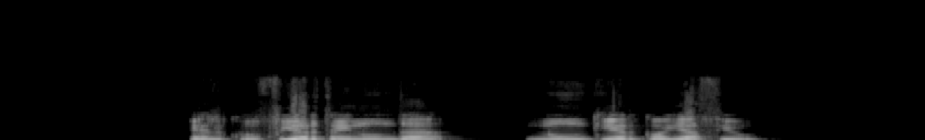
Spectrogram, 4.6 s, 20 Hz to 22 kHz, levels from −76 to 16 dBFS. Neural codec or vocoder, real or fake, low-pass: none; real; 9.9 kHz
